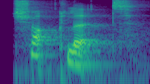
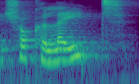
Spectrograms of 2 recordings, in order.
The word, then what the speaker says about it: chocolate: Chocolate, chocolate. We don't say chocolate. That final syllable is unstressed, so it has a weak schwa sound.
